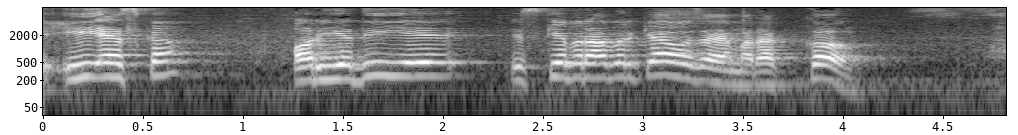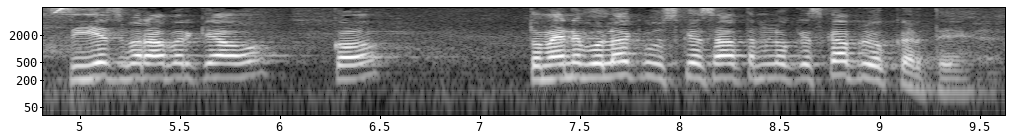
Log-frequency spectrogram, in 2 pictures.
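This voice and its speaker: A man teaches English grammar in a high-pitched voice. He spells endings out letter by letter and slows down on them. He keeps asking the class questions and answering them himself. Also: darkish tone. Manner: spells out letters slowly, stresses pronunciation. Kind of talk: classroom lecture.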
